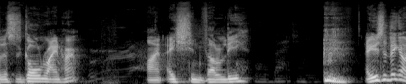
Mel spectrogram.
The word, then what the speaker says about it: Eichenwalde: So this is gold Reinhardt on Eichenwalde. I used to think I was hip because I said Eichenwald. But I actually asked a German guy, and he said, no, it's Eichenwalde.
